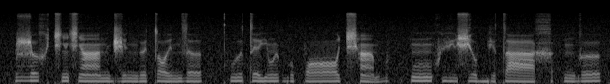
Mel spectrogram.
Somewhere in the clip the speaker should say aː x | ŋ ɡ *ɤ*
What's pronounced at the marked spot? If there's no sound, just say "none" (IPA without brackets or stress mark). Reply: ɵ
